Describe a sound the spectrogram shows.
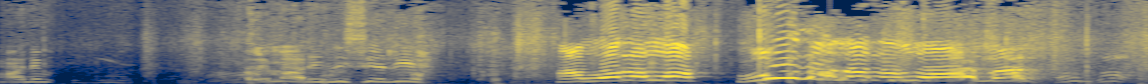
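A boy groans and cries out in pain.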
